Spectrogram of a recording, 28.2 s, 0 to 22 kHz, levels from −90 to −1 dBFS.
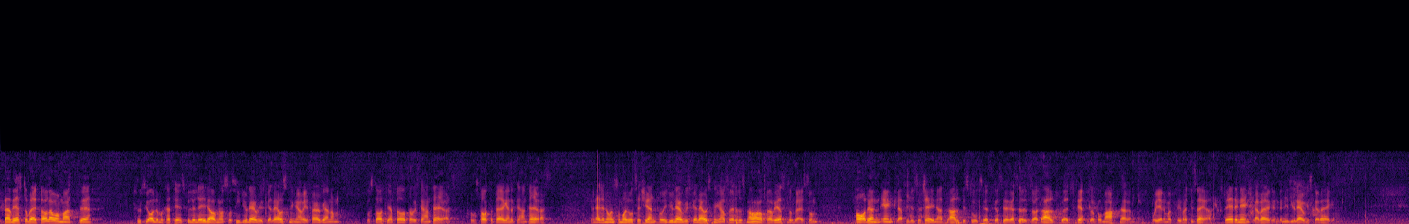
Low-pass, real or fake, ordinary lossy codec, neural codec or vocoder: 7.2 kHz; fake; none; codec, 16 kHz, 4 kbps, X-Codec, HuBERT features, trained on general audio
